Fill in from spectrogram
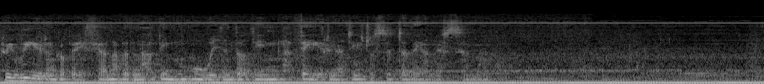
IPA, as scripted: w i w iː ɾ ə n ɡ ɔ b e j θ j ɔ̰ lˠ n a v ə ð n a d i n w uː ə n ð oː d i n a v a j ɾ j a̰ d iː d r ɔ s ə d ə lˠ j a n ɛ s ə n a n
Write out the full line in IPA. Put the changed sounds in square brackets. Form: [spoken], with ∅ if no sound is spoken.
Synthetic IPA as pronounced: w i w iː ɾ ə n ɡ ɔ b e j θ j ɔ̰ [∅] n a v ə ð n a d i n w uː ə n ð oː d i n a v [e] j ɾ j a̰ d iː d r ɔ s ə d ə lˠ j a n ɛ s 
